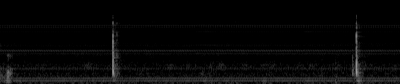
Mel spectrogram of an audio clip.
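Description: Steady low electrical mains hum, with two sharp clicks about two and a half seconds apart.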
